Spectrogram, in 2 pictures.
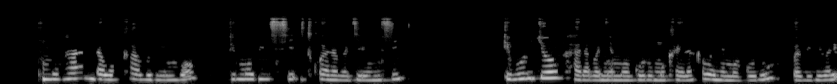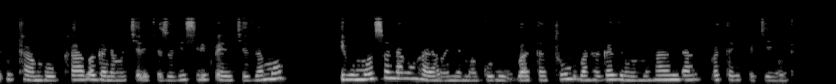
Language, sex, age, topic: Kinyarwanda, female, 25-35, government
